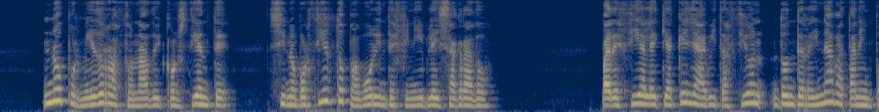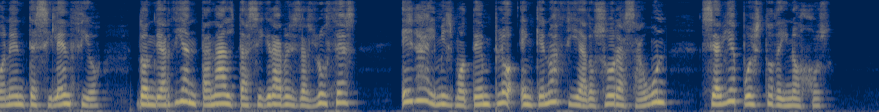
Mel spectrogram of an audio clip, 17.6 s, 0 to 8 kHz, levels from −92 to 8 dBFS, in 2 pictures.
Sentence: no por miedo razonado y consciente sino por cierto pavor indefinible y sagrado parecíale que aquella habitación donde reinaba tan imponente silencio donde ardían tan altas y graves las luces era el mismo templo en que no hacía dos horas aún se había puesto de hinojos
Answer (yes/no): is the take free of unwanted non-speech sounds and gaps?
yes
